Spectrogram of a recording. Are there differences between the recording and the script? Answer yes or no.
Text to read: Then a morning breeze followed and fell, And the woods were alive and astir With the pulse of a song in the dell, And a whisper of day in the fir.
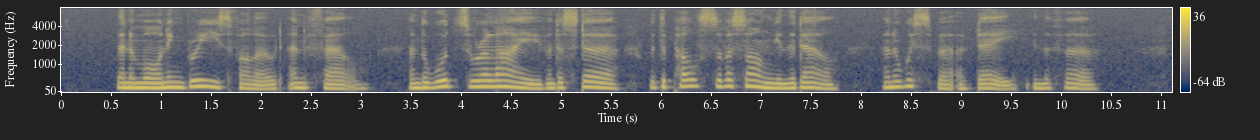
no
